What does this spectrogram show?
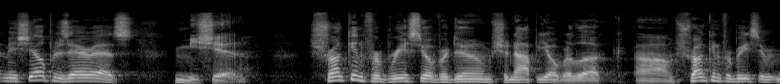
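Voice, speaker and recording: A man's voice: lowish voice, fairly bright tone. A man with a Hawaiian accent hosting a casual solo podcast, talking in a rambling way with many restarts and casual swearing. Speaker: podcast host and fight analyst.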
